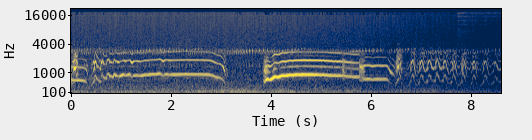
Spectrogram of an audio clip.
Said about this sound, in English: What did you feel when you listened to these coyotes? I often hear the coyotes in the distance. In the recent few months, the coyotes became really, really close to my house.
